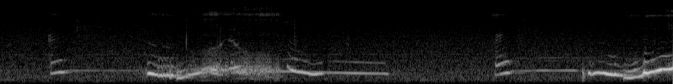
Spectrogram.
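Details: Pet Chihuahuas indoors joined by a person's howling to get them started, one dog howling when he cannot find his mom. Sustained sliding tones come in bursts with rougher, noisy wails between them, each phrase lasting one to two seconds.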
